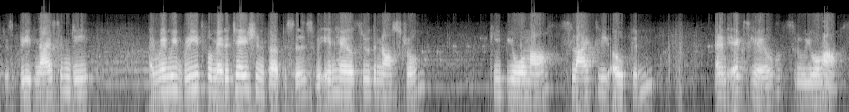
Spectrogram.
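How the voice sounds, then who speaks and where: A woman from South Africa leading a guided meditation in a soothing, instructive manner, with long pauses between short phrases. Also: fairly low pitch, steady tone, low-quality recording. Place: live group meditation session at a centre.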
